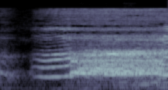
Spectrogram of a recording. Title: Why this baby is crying so much...🥺 #cutebaby #funny #video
